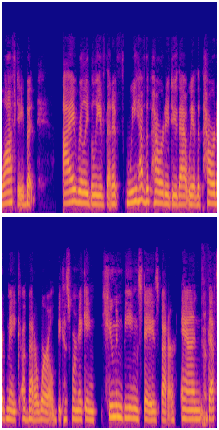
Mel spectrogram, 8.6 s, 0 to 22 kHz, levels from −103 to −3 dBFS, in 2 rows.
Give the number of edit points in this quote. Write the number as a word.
one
